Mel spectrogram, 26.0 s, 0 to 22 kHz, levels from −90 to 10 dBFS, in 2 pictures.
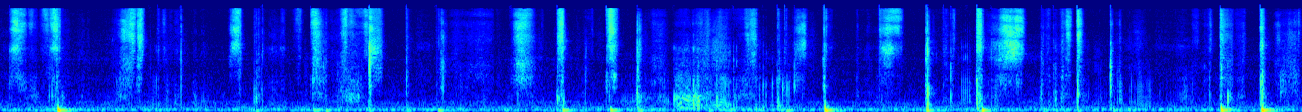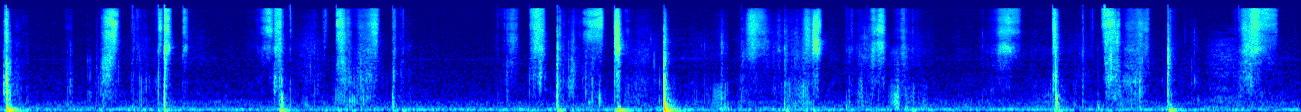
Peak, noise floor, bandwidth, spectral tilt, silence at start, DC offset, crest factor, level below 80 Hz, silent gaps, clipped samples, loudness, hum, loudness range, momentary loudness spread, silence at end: -4 dBFS; -58 dBFS; 18 kHz; -2.5 dB/octave; 0 s; under 0.1%; 36 dB; -48 dBFS; none; under 0.1%; -36 LUFS; none; 6 LU; 22 LU; 0 s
